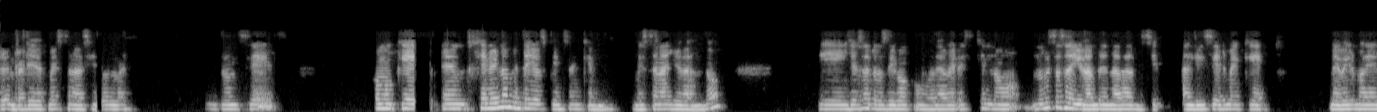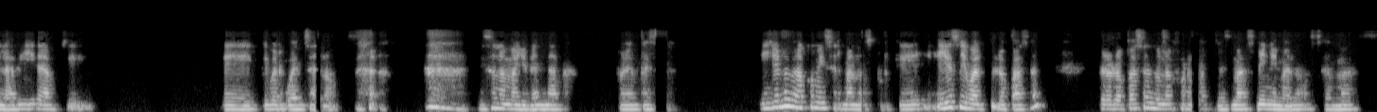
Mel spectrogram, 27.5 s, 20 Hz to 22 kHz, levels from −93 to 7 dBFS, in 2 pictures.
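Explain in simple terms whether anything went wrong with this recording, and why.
Something did go wrong. The speech briefly breaks up six times: at 0.95 to 1.04, 4.13 to 4.36, 16.91 to 17.03, 20.31 to 20.47, 22.37 to 22.44, and 25.67 to 25.82 seconds. These are lost AMR speech frames. Radio errors spoiled small chunks of the call. The phone's decoder then filled each gap by repeating the last good sound, growing quieter. The single lost frame near 22.4 seconds sounds like a quick dip or wobble. The longest, near 4.1 seconds, quickly drops to near silence before the speech returns.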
